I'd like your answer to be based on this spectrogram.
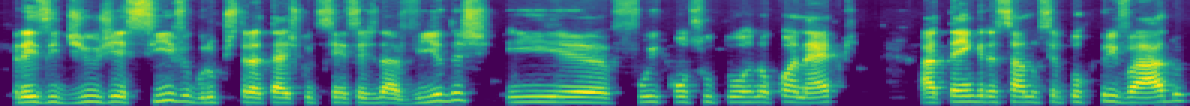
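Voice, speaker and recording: A man's voice: fairly high pitch, steady tone, normal speed, darkish tone, no echo. A middle-aged Brazilian man with a Carioca accent, giving a conversational self-introduction as a panel guest. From Rio de Janeiro, Brazil. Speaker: panel guest, scientist and pharmaceutical innovation director.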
